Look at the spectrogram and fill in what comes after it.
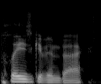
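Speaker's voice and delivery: mock sarcastic begging tone. Acting out america asking russia to return him: sarcastic mock pleading. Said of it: "you can't hear the sarcasm in my voice?".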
